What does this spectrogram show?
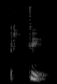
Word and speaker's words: Pté: donné que ça, et c'est très difficile à prononcer, c'est Pté.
